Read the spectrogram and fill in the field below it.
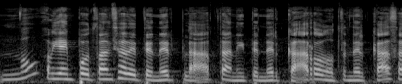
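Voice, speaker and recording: A woman with a bright, sharp tone speaks at a moderate pace with lively intonation. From Colombia, Putumayo (Puerto Limón). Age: 70s. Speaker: women's rights activist, former teacher. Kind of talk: interview testimony.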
